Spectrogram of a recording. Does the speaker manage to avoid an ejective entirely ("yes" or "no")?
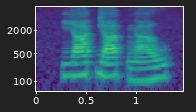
yes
